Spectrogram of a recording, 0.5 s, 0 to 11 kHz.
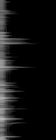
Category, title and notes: Sound effects > Objects / House appliances
Empty coffee thermos-009
percusive, sampling, recording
